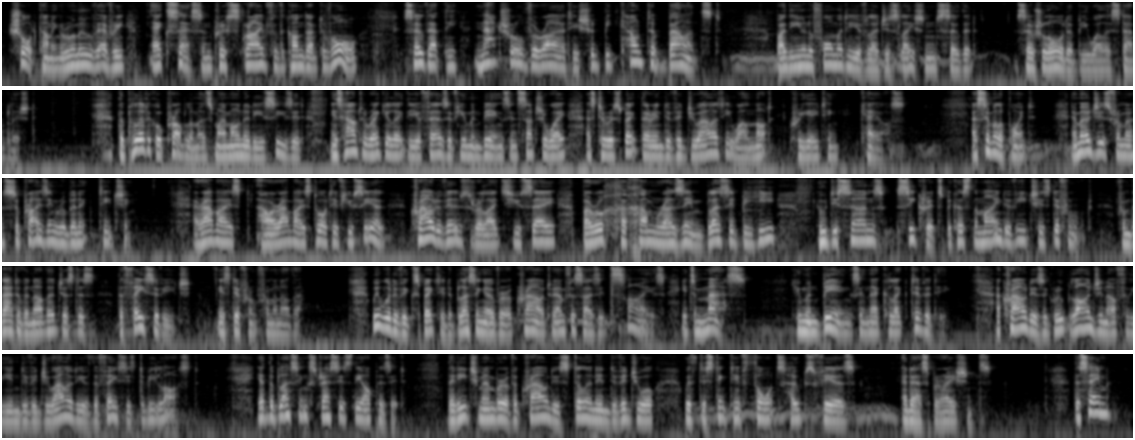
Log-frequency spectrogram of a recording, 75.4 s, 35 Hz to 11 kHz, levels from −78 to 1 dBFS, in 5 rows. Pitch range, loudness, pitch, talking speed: 115-145 Hz, -26 LUFS, 125 Hz, 140 wpm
